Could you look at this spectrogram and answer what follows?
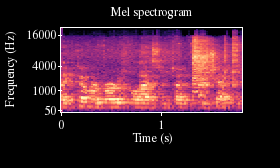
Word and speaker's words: asymptotes: spell it right okay it's totes like thing old umbrella coats same old asymptotes some people know like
